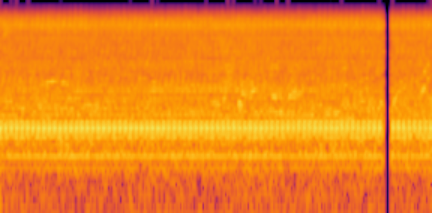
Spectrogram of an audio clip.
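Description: An engine running steadily close by with a rapid, even pulse. The sound drops out completely for an instant near the end.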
